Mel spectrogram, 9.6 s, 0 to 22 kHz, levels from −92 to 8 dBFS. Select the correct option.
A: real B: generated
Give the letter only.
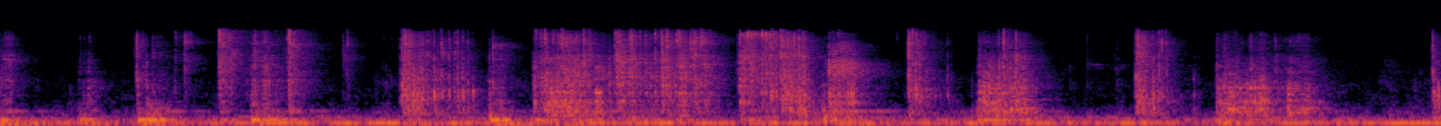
A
